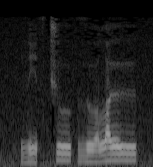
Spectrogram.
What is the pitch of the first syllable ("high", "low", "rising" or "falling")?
low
